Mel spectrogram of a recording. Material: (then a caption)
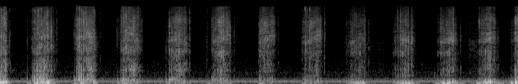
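Cellulose foam. A metal double-edge razor blade is scratched and scraped across a hand-sized, dry, yellow cellulose foam kitchen sponge with a scouring pad. Short, bright, rasping strokes repeat at roughly two per second over a steady low rumble, each scrape cutting off dry with no ring.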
